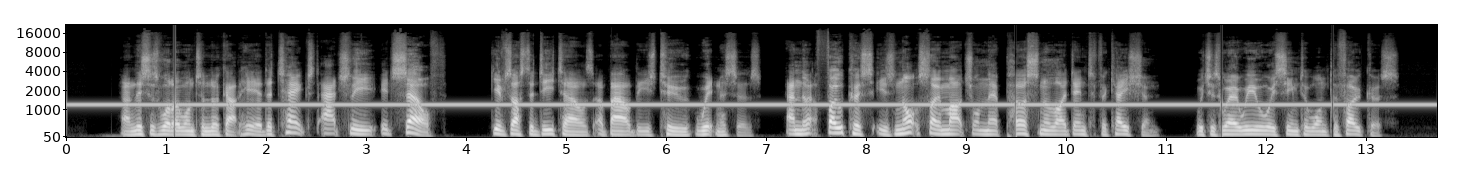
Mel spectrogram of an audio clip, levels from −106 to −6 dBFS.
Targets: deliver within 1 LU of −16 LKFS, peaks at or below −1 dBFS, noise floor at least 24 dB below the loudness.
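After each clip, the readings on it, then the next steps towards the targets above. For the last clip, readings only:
number of dropouts 4; longest dropout 19 ms; interfering tone 1,200 Hz; level of the tone −29 dBFS; integrated loudness −23.5 LKFS; sample peak −4.0 dBFS; target loudness −16.0 LKFS
→ repair the gap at 0:01.07/0:09.48/0:11.54/0:12.65, 19 ms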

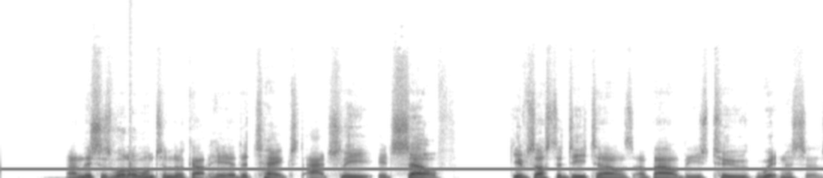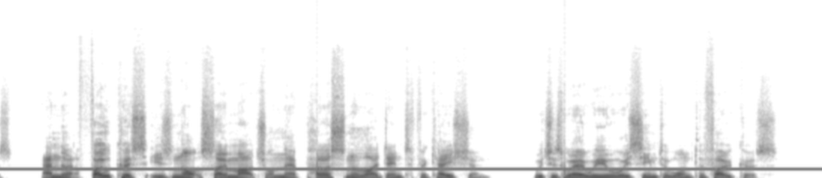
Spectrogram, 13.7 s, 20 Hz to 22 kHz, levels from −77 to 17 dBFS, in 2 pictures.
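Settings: number of dropouts 0; interfering tone 1,200 Hz; level of the tone −29 dBFS
→ notch filter 1,200 Hz, Q 30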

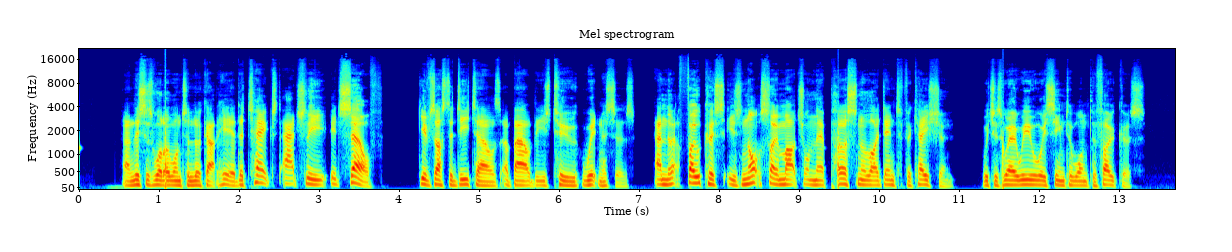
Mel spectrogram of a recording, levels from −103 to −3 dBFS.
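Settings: interfering tone none found; integrated loudness −23.5 LKFS; sample peak −4.5 dBFS; target loudness −16.0 LKFS
→ level +7.5 dB
brickwall limiter −1 dBFS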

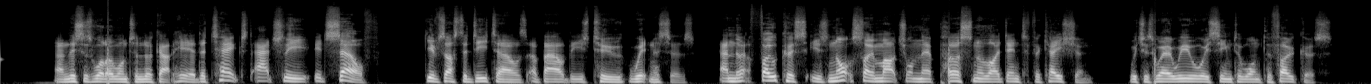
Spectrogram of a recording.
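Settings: integrated loudness −16.5 LKFS; sample peak −1.0 dBFS; background noise floor −71 dBFS

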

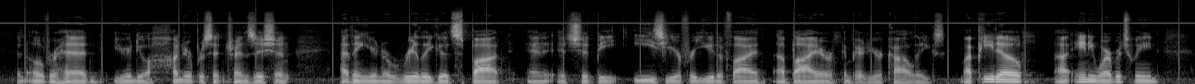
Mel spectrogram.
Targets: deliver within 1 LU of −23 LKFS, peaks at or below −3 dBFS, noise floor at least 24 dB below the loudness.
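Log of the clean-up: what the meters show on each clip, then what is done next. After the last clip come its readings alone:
number of clicks 16; interfering tone 7,000 Hz; level of the tone −41 dBFS; integrated loudness −25.0 LKFS; sample peak −6.0 dBFS; target loudness −23.0 LKFS
→ click removal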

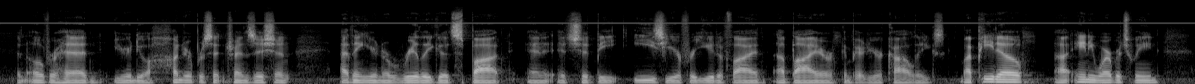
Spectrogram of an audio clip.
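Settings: number of clicks 0; interfering tone 7,000 Hz; level of the tone −41 dBFS
→ notch filter 7,000 Hz, Q 30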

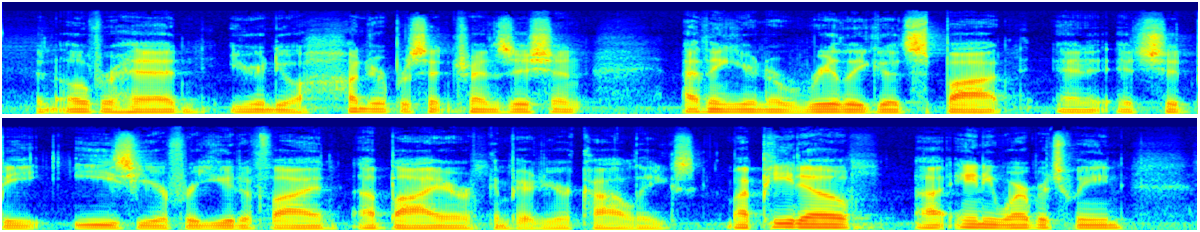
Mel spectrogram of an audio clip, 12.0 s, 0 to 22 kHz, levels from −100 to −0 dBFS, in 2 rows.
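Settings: interfering tone none found; integrated loudness −25.0 LKFS; sample peak −6.0 dBFS; target loudness −23.0 LKFS
→ level +2 dB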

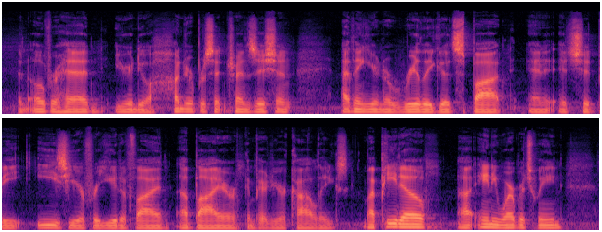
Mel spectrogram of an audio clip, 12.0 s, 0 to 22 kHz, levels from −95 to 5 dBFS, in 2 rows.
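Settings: integrated loudness −23.0 LKFS; sample peak −4.0 dBFS; background noise floor −51 dBFS

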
